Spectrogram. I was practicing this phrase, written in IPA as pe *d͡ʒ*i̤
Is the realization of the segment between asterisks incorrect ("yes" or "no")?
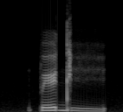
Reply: yes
